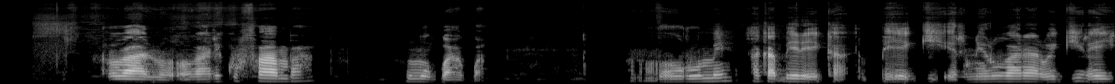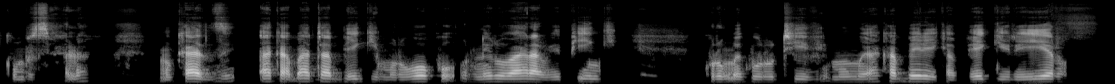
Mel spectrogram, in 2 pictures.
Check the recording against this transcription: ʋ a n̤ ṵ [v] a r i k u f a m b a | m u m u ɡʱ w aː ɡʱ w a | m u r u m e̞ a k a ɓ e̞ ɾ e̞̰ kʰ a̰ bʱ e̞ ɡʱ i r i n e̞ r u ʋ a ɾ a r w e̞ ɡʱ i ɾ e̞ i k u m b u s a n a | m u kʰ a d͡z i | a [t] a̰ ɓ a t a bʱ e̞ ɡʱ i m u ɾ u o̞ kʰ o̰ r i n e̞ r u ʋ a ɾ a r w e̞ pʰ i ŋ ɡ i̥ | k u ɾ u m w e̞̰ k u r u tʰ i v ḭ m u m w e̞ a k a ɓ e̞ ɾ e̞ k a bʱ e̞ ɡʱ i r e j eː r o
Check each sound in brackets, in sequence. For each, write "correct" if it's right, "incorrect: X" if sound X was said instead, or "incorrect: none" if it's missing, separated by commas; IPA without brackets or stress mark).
incorrect: ʋ, incorrect: k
